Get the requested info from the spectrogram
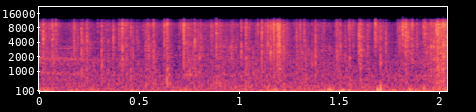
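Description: Clear plastic sleeve on a spiral notebook crinkling as it is handled, a dense run of small crackles and clicks.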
